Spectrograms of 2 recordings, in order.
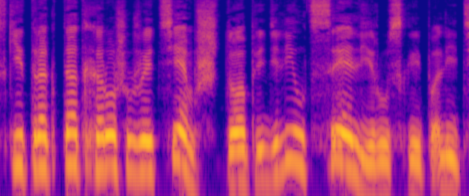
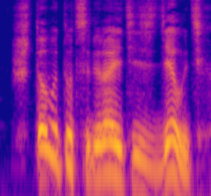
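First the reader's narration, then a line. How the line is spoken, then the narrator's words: Snort. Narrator (Russian): хмыкнул он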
